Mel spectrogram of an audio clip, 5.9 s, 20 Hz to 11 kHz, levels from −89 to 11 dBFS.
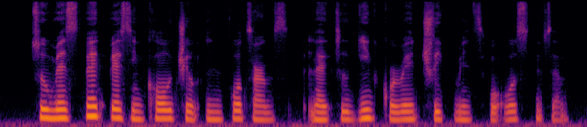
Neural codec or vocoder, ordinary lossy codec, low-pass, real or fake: autoencoder, 22.05 kHz, a latent of 192 numbers a frame, VITS, trained on many speakers; none; none; fake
